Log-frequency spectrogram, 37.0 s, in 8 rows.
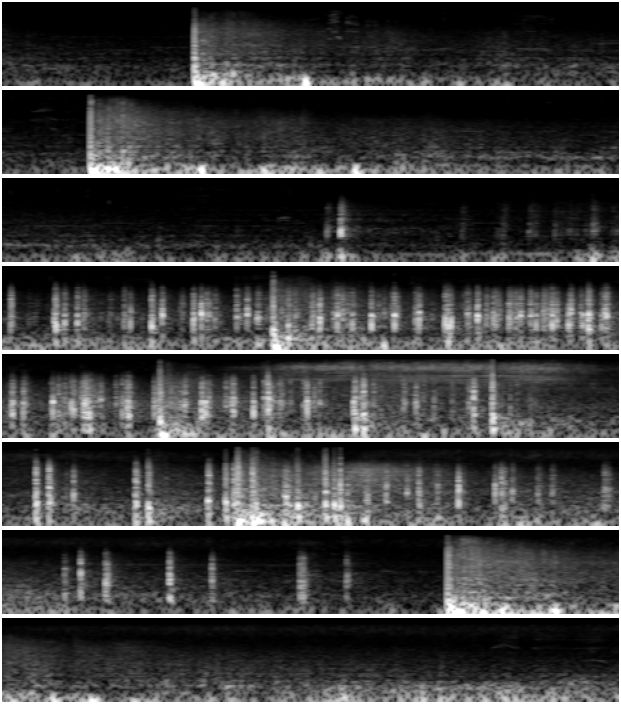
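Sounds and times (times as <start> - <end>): firework bangs and crackling: 1.4 - 9.7, 11.6 - 37.0
deep firework boom: 5.3 - 8.2, 13.2 - 29.2, 31.1 - 36.7.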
